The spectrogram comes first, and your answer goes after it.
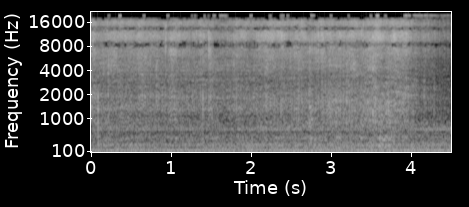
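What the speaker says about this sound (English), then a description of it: "Steak is seared in all the sides as well." A rib eye steak sears in a hot pan with a steady, close sizzle of fat and juices that runs unbroken, with no voices over it.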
